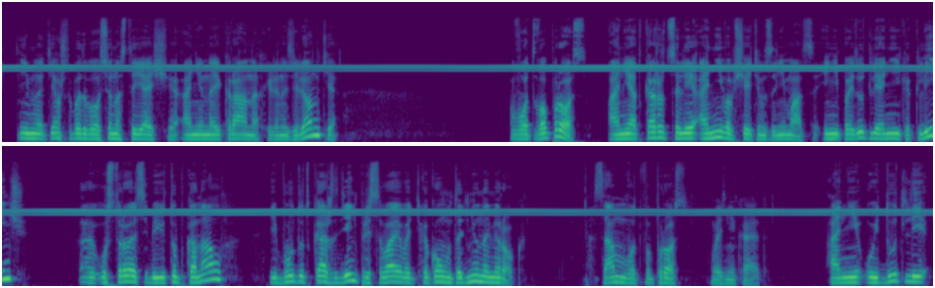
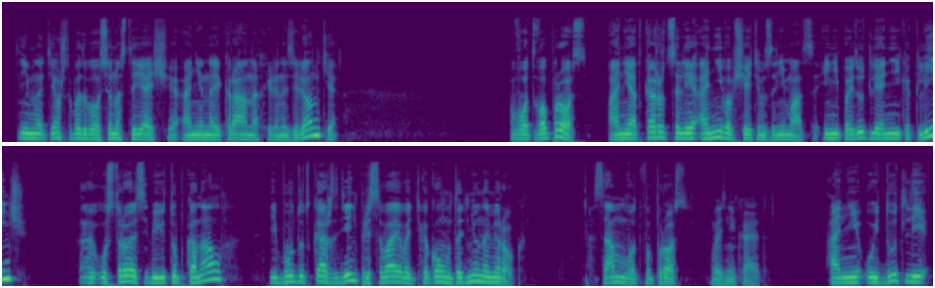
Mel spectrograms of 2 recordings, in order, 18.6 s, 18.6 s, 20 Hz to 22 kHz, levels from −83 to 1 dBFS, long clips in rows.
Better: second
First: high-pitched whine; loud; throughout; 3.5 kHz, 9 dB below the speech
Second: none

